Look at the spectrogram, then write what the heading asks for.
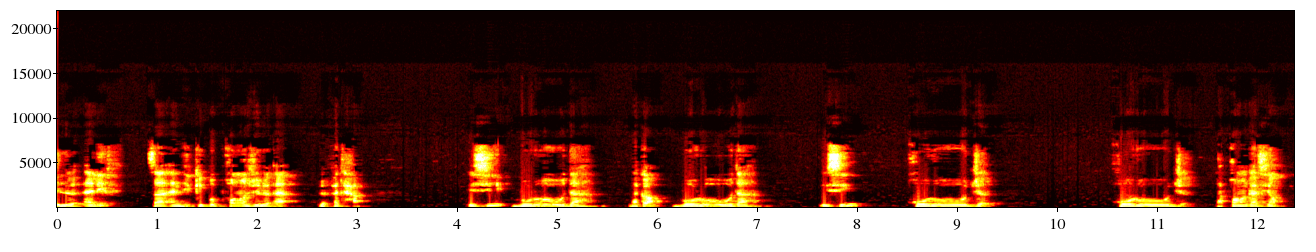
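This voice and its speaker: A man's voice: medium pitch, a little mellow, dull audio. A man teaching a step-by-step language lesson, patiently repeating each word and checking that the listener follows. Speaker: Arabic teacher.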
